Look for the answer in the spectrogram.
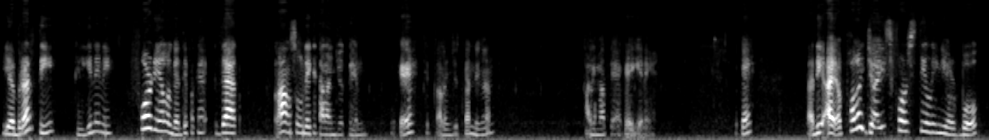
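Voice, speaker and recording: High-voiced man teaching in slang. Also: a bit bright, low-quality recording. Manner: slangy Jakarta-style casual teaching, upbeat. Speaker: English teacher. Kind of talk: casual video lesson.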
